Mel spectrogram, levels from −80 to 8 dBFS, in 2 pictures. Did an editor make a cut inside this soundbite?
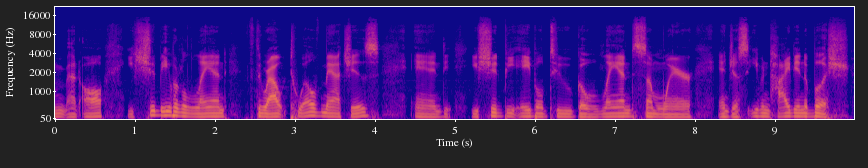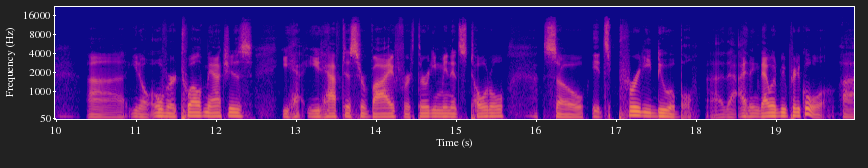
yes; 3 cuts; at 8.9 s, 16.7 s, 18.1 s

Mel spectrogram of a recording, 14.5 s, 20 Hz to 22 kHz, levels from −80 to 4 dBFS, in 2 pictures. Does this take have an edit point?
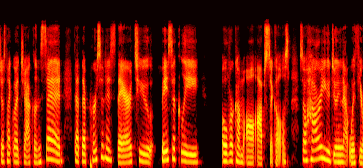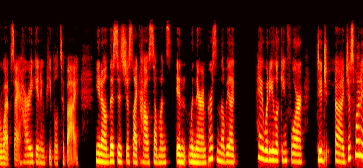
yes; 1 cut; at 13.5 s

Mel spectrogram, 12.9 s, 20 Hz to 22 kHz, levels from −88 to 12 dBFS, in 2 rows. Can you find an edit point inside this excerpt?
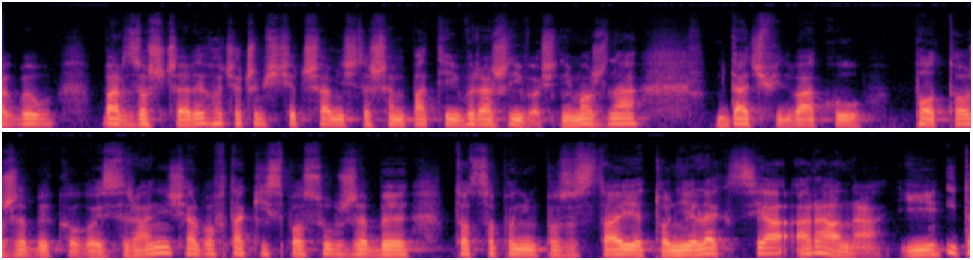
no; 0 cuts

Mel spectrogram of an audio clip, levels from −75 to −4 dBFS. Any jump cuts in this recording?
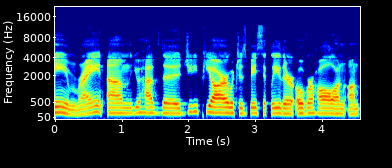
no; 0 cuts

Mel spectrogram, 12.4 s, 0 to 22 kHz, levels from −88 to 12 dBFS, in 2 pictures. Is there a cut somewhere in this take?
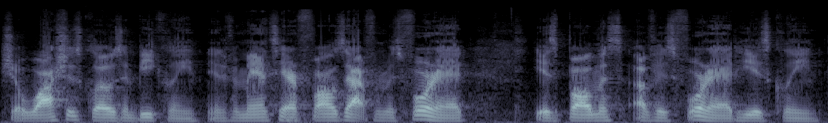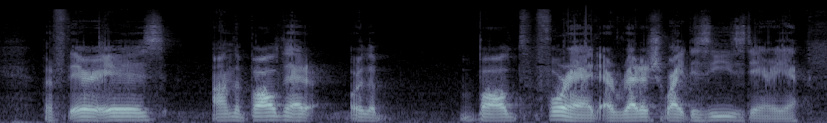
yes; 1 cut; at 1.6 s

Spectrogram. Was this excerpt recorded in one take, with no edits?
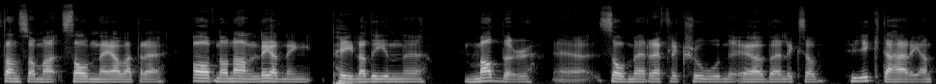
yes; 0 cuts

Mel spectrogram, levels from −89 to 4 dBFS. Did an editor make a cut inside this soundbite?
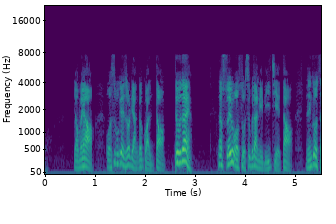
yes; 2 cuts; at 2.5 s, 3.9 s

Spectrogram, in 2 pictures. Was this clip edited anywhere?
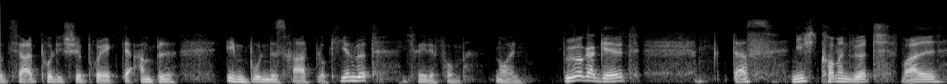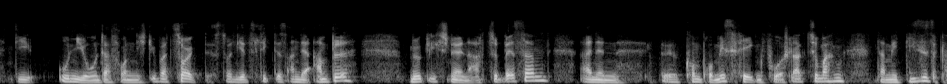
no; 0 cuts

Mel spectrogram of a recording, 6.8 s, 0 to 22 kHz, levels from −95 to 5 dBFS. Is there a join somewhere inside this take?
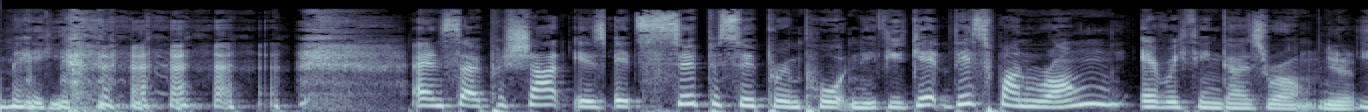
yes; 1 cut; at 3.0 s

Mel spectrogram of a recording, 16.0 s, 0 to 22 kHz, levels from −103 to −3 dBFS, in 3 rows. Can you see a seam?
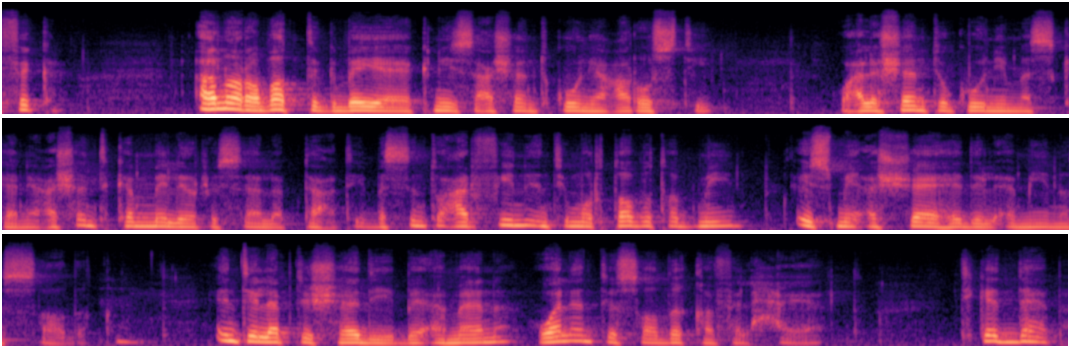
yes; 1 cut; at 9.3 s

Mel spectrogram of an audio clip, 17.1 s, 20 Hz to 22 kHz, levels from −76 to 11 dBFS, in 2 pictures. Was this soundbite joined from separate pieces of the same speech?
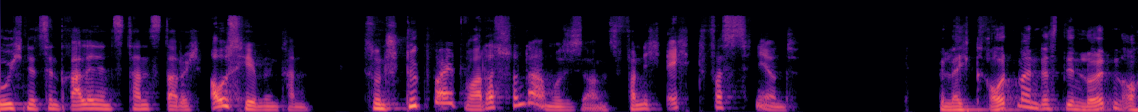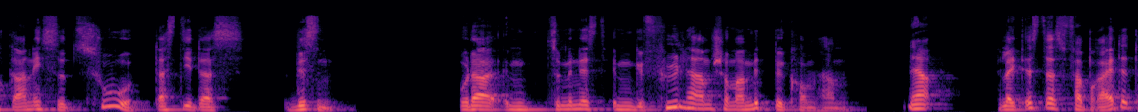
no; 0 cuts

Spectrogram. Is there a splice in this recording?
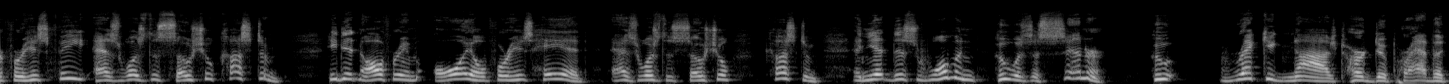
no; 0 cuts

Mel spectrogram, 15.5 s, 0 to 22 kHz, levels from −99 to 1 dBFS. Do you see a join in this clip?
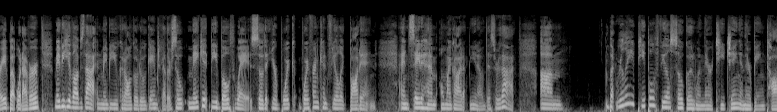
yes; 1 cut; at 9.3 s

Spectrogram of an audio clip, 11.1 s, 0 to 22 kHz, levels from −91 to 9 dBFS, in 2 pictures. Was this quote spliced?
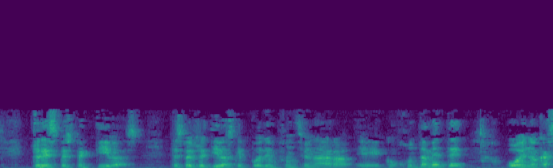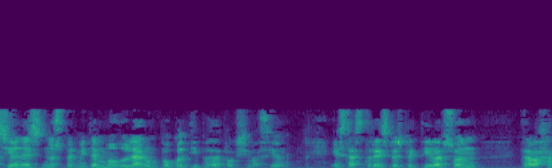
no; 0 cuts

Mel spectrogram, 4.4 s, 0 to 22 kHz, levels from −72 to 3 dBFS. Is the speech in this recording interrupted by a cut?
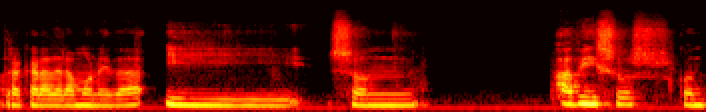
no; 0 cuts

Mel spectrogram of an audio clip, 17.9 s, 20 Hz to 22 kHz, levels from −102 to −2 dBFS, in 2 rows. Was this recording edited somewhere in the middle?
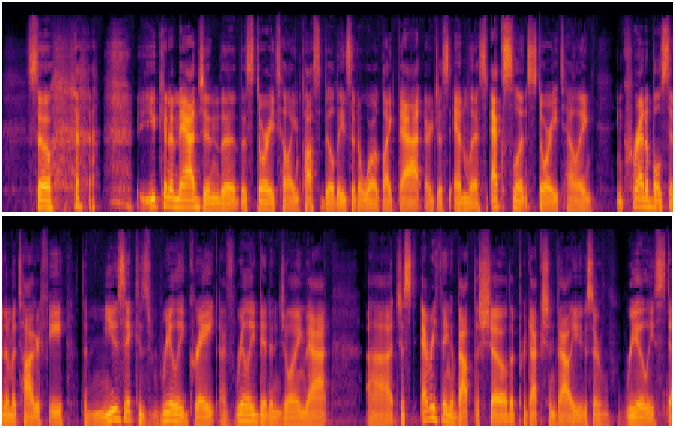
yes; 1 cut; at 6.5 s

